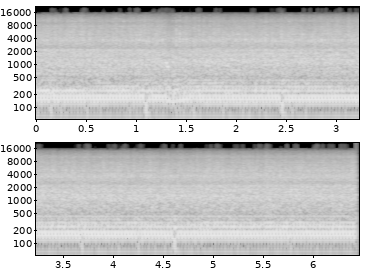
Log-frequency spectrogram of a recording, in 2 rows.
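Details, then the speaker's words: Craftsman 28" snowblower with Briggs & Stratton 11.5 hp snow series engine, after cleaning out bad fuel and fitting a new carburetor: it holds a steady, even speed with no surging or hunting. Before the fix it surged off choke and died in deep snow. "I'm just going to show you here the difference in running between what it was just doing and what it will do now that we've got it all cleaned out of that bad fuel got a new carburetor on it something that's going to give us a good running unit"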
